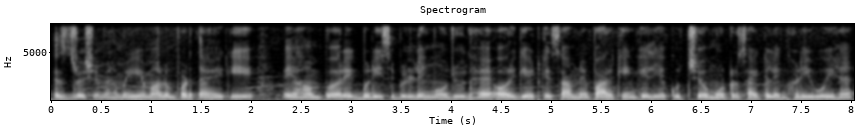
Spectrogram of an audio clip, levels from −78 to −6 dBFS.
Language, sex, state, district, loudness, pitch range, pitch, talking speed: Hindi, female, Bihar, Samastipur, -16 LUFS, 205-220 Hz, 210 Hz, 215 wpm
